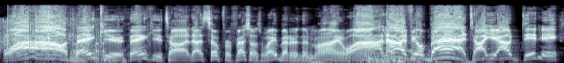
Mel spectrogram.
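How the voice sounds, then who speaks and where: Casting: male livestream host, dramatic and profane ranter, sharp-edged voice, unpredictable volume. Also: high voice, animated, unhurried, few pauses, no echo, some chatter behind. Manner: volatile, dramatic, swinging between muttering and shouting; profane, rambling. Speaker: talk show host. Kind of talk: casual livestream rant and chat.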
